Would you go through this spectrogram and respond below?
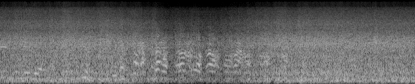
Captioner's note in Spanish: risas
